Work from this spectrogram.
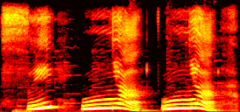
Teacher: Ми чуємо м'який нь йому м'якість дала якраз літера Я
